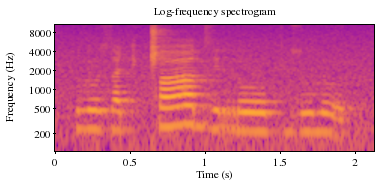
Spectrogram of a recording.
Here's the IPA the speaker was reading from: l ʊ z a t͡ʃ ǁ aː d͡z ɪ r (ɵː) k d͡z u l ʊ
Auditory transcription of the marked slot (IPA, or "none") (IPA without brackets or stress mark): oː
